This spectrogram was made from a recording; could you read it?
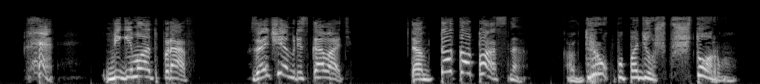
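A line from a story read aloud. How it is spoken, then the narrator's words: Exclamation. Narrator (Russian): воскликнула Чита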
